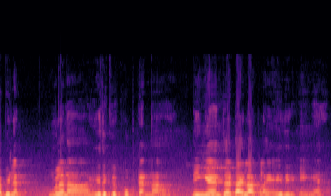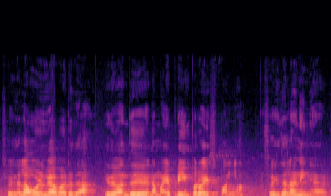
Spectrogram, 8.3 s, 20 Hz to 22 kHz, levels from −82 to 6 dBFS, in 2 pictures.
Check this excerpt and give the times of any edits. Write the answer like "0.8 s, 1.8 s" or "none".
5.3 s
